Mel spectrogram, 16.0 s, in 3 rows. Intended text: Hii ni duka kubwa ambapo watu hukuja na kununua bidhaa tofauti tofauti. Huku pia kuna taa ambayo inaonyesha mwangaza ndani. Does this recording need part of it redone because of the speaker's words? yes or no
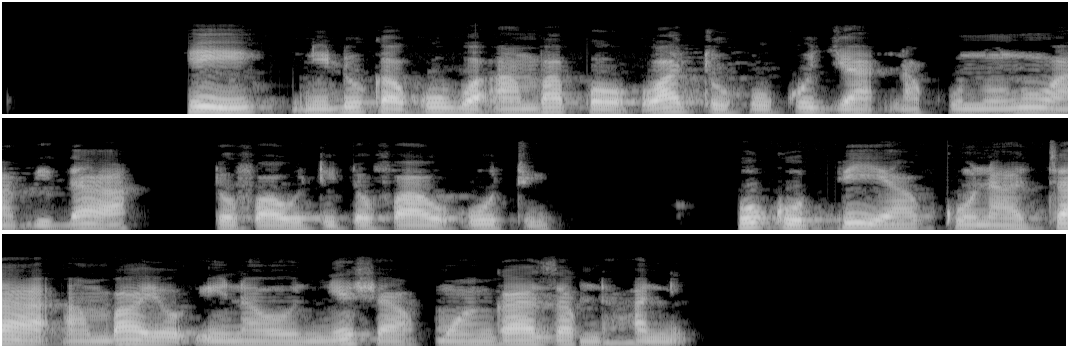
no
